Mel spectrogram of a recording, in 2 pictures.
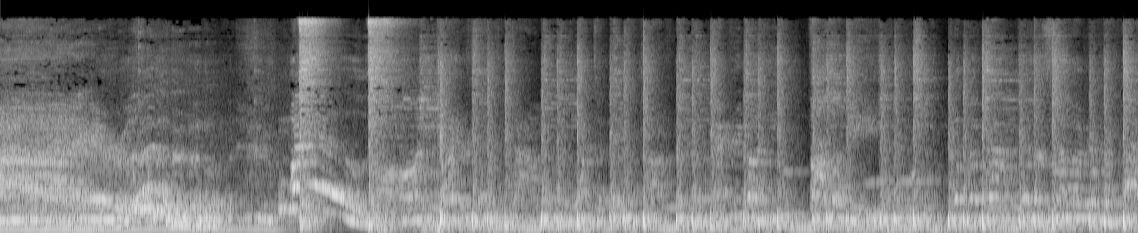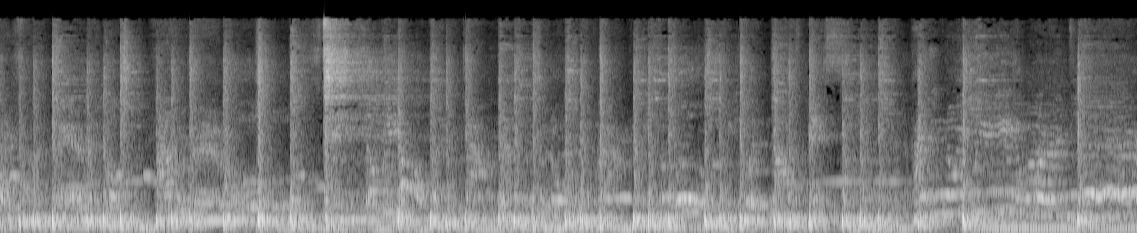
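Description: Live Celtic folk band playing a fast song: a steady quick drum beat, guitar strumming and a whistle melody, after a sung shout at the start and a sliding drop in pitch about three seconds in.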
